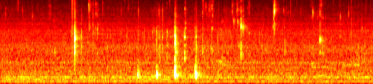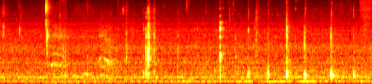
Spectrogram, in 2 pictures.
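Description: A person biting and chewing braised chicken adobo off the bone: soft, wet mouth clicks and smacks at irregular intervals.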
